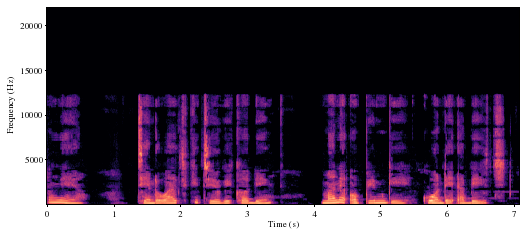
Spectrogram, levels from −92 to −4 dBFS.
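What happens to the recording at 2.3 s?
Right at 2.30 s, just after "tiend wach", there's a pre-echo lasting about 35 ms until 2.34 s, where "gi coding" picks up. A sharp attack lands late in a codec block, and the quantisation noise spread across that whole block leaks into the quiet stretch ahead of it. So you get a brief smear of hiss before the onset, and the attack itself comes across softened rather than crisp.

That moment also carries the coarse treble heard across the whole clip, likely from HE-AAC compression at a low rate, which fits something around 16 kbps. The damage is plainly audible. Nothing reaches above 12.4 kHz, and the top end is rebuilt by copying lower bands upward under a rough envelope, so the high harmonics don't line up with the ones below. That makes s sounds gritty or lispy.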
